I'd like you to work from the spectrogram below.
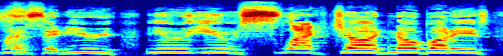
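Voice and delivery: trash talk the crowd like a heel manager; wrestling manager trash talk. Pretend. Manager trash talking the rival, loud heel rant. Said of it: "you just be the mouthpiece".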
